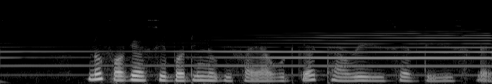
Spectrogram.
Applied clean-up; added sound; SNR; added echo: none; Wind instrument, woodwind instrument; 7 dB; none.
